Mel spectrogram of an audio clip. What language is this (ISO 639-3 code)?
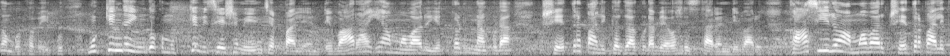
tel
